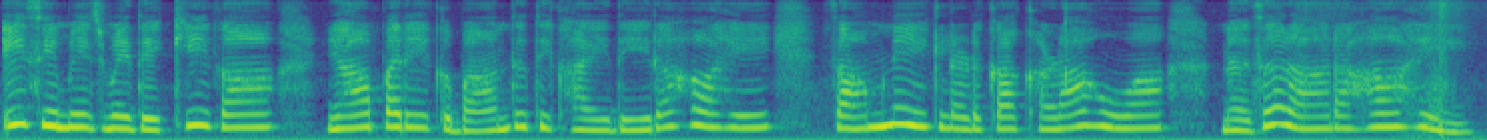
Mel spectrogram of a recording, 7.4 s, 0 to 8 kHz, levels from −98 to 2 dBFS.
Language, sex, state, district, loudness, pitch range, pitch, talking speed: Hindi, female, Rajasthan, Jaipur, -15 LUFS, 250-290 Hz, 275 Hz, 170 wpm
